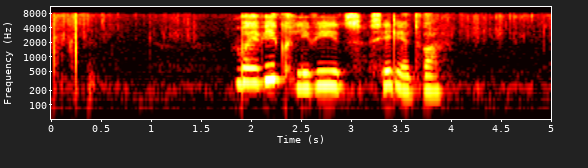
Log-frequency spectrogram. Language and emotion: Russian, sad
